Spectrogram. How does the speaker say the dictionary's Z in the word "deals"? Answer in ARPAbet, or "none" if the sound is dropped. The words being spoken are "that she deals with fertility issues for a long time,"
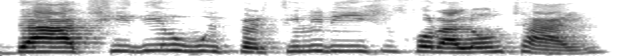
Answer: none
